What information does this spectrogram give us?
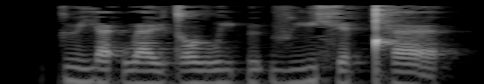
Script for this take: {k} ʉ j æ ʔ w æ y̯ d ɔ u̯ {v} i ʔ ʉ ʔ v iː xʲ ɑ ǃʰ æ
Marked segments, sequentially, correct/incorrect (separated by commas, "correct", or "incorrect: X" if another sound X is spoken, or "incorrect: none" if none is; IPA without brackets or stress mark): correct, incorrect: w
